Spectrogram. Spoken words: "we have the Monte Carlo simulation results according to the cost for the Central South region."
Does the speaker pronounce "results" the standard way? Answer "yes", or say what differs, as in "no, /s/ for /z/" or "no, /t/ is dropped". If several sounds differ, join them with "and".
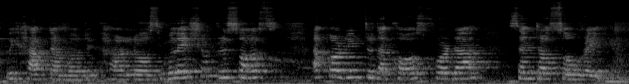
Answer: no, /s/ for /z/ and /l/ is dropped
